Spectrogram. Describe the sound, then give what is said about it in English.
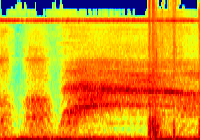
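A loud, sustained inhuman screech from a corrupted angel creature struck on the neck by a sword, a shrill tonal wail rising over a rumbling low drone, followed by a few sharp impact-like bursts near the end. “The corrupted angel screeches and bats them away,”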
